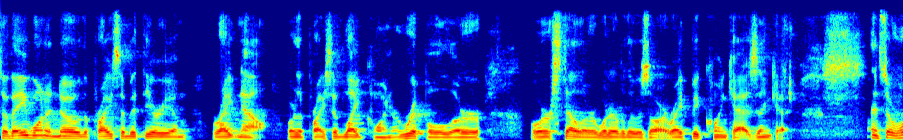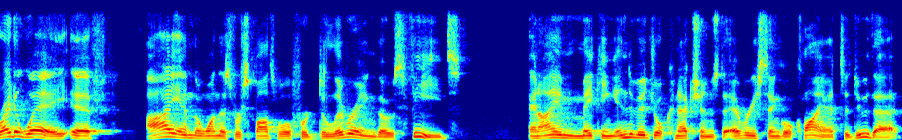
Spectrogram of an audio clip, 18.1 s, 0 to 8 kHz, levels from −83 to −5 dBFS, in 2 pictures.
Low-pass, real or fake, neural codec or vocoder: 7.2 kHz; real; none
